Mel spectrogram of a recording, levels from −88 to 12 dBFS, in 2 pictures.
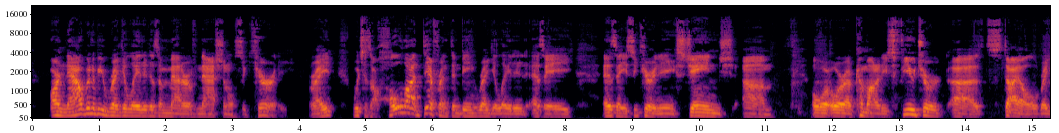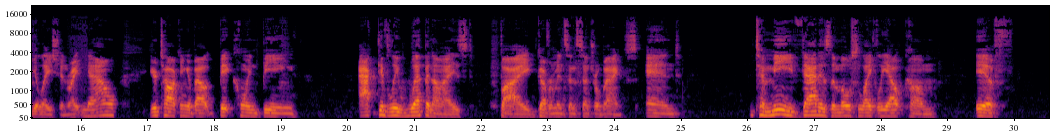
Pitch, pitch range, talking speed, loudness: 110 Hz, 95-130 Hz, 120 wpm, -20 LUFS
